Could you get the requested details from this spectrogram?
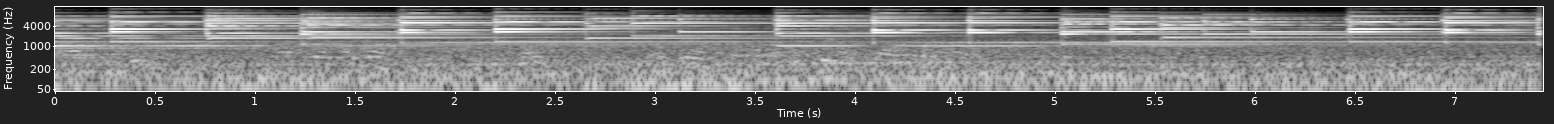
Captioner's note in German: glocke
